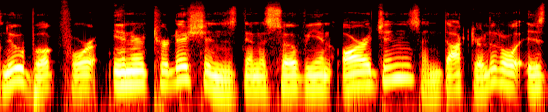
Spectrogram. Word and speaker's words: Denisovan: Some people call those ancient people Denisovans. Others call them Denisovans. Andrew and I prefer Denisovan.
